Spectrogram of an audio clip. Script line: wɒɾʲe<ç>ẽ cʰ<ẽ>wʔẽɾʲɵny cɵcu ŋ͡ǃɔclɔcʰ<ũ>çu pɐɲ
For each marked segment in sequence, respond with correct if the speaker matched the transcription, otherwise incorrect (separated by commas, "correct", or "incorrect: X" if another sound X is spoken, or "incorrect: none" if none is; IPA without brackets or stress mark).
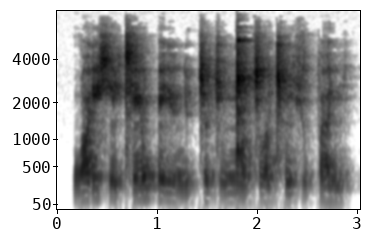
correct, correct, correct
